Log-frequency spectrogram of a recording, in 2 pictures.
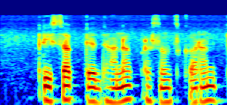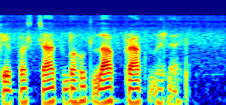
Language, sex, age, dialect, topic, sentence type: Maithili, male, 25-30, Southern/Standard, agriculture, statement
